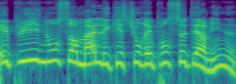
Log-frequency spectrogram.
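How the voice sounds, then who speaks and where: Very fast speech comes from a woman. The recording is very clean, with a silent background. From Paris, France. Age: 30s. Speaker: podcast storyteller. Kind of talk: scripted narration.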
